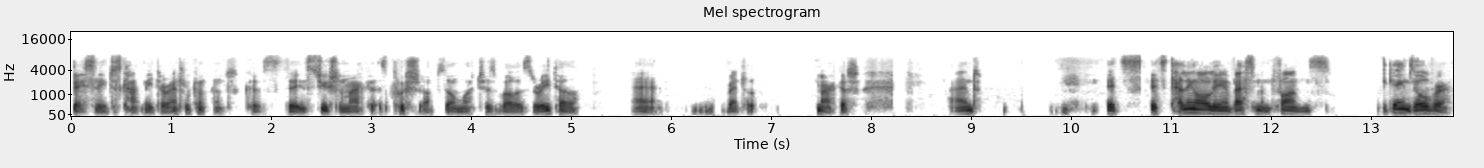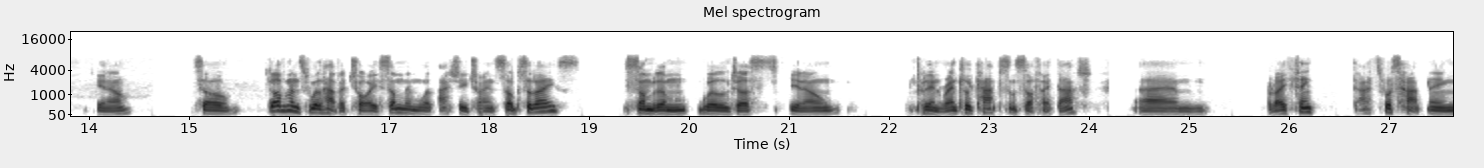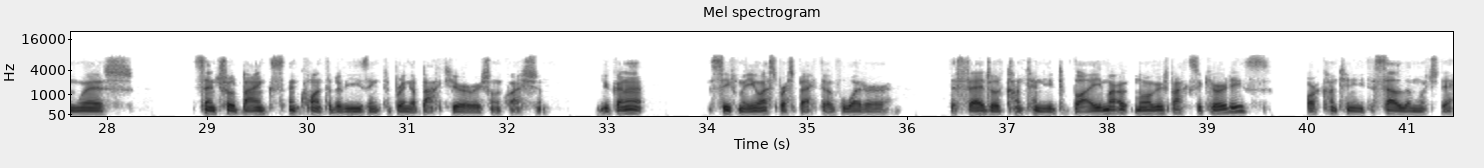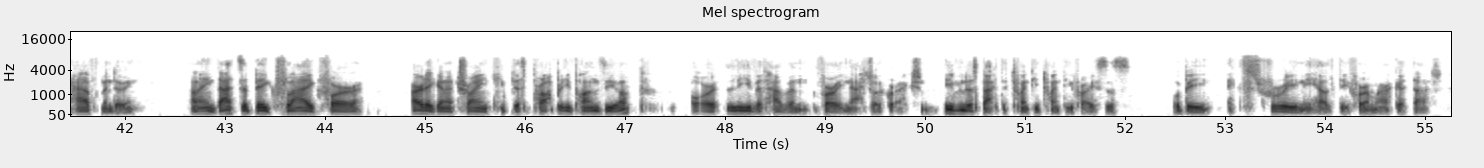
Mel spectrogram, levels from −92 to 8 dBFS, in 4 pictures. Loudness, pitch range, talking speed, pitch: -17 LUFS, 95-110 Hz, 170 wpm, 105 Hz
